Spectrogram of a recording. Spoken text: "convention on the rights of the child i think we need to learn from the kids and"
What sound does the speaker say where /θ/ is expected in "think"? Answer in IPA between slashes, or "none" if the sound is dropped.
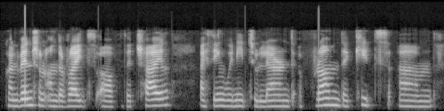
/θ/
